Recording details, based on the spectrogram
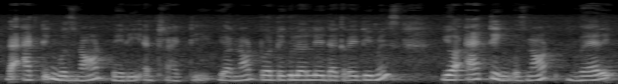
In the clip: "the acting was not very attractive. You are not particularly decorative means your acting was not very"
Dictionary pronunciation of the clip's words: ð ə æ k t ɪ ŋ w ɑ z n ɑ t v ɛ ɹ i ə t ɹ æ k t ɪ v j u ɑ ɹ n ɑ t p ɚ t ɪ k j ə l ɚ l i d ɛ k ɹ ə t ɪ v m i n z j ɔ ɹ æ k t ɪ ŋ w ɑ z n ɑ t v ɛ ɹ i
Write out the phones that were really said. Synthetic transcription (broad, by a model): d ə æ k t ɪ ŋ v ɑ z n ɑ t v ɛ ɹ i ə t ɹ æ k t ɪ v j u ɑ ɹ n ɑ t p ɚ t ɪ k j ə l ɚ l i d ɛ k ɹ ə t ɪ v m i n s j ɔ ɹ æ k t ɪ ŋ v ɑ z n ɑ t v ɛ ɹ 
